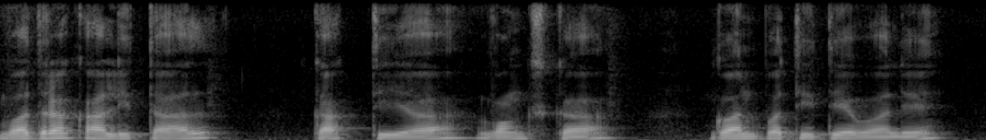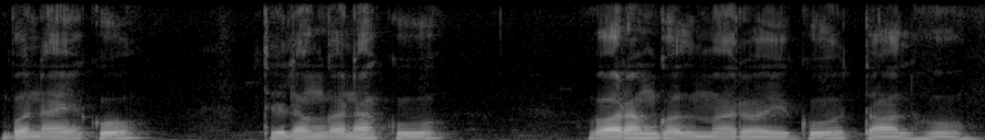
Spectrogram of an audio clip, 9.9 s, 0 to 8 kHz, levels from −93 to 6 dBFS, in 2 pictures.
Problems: background sounds at intervals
